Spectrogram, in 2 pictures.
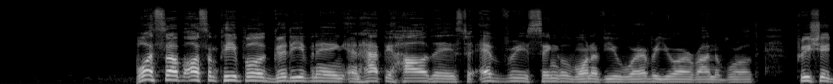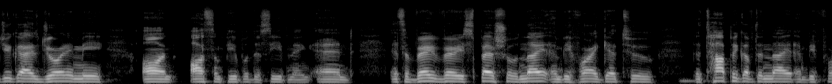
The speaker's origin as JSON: {"language": "English", "region": "DMV area", "country": "United States", "tie": "born or raised there", "said": "in the DMV area, my hometown area"}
